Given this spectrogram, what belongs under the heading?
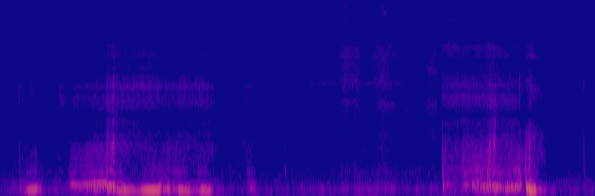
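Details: Golden retriever dog snoring while asleep after a walk: two long, low, rumbling breaths with throaty vibration separated by quiet pauses; snoring.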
